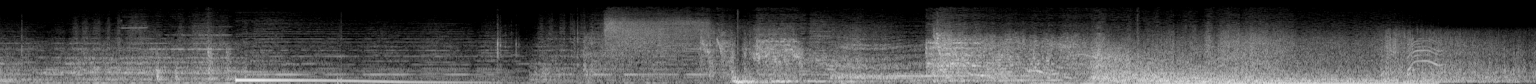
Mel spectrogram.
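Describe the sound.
Sci-fi blast effect of the Death Star destroying the planet Alderaan in Star Wars: a long falling tone gives way to loud roaring blasts and a heavy, sustained rumble.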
